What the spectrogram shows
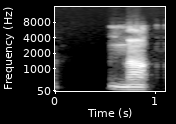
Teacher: பல்லுக்கு இடையில நாக்க வச்சு சொன்னா நா, அப்படித்தான் சொல்லணும்.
